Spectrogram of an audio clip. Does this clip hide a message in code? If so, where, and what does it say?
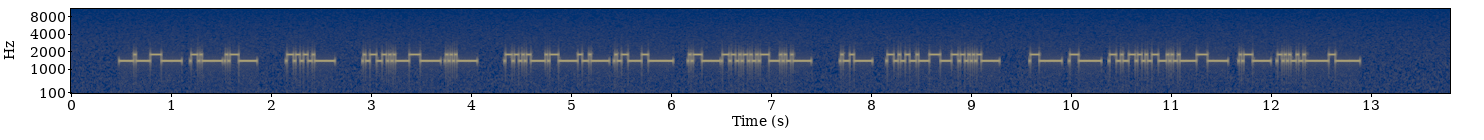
Yes: TTY/TDD text telephone tones (45.45 baud Baudot) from 0.5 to 12.9 s, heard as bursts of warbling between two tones, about 400 Hz shift, 1600 Hz centre. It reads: THE PARTY BECAME DEFUNCT SOON AFTER.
